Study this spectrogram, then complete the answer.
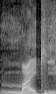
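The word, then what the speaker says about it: Michie: But Mikey Stadium, not Mitchie Stadium out there in West Point,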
